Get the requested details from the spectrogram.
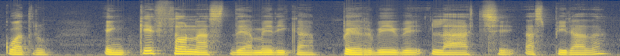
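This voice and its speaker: Slow, measured man narrating a lesson. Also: medium pitch, darkish tone. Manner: slow, measured, deliberate delivery. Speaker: language teacher. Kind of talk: scripted educational narration.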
